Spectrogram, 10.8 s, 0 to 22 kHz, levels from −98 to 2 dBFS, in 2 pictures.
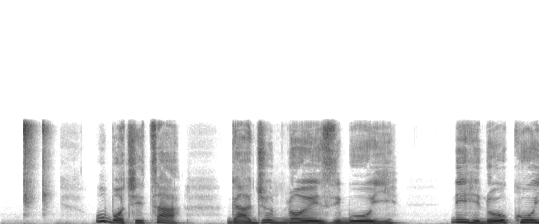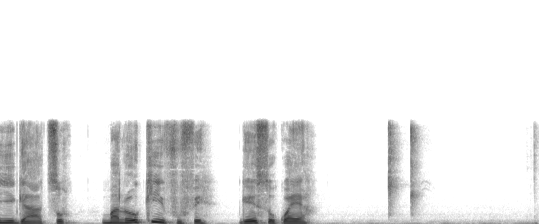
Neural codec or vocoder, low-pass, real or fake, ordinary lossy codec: none; 9.9 kHz; real; none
